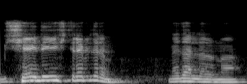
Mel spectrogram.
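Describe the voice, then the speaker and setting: The voice is somewhat breathy, with lively intonation. Audible room echo surrounds it. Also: man. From Turkey. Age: 20s. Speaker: swimming coach. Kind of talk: casual chat.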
